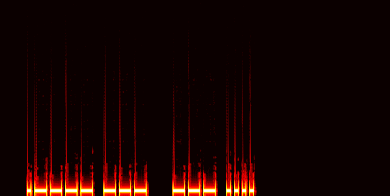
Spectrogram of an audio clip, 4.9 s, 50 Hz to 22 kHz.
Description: Morse code, heard as a keyed tone, about 25 wpm, 700 Hz. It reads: 1O OH
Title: Winter Field Day Exchanges 25wpm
